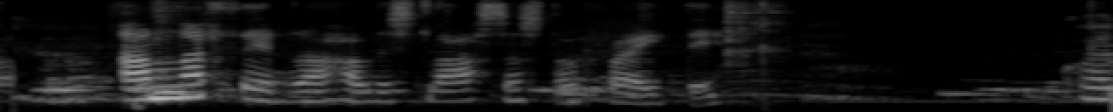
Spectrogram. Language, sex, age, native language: Icelandic, female, 11, Icelandic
